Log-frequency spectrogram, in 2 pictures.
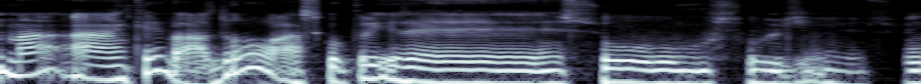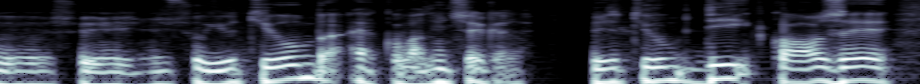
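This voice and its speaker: At a very slow pace with hardly any pauses, a man speaks in a dark, mellow tone at medium pitch, his loudness very even. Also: ordinary pitch variation. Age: 70s. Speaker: musician. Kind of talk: interview. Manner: halting.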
